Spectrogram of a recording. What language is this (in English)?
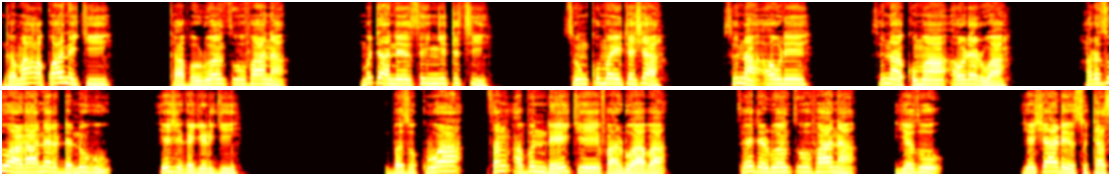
Hausa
